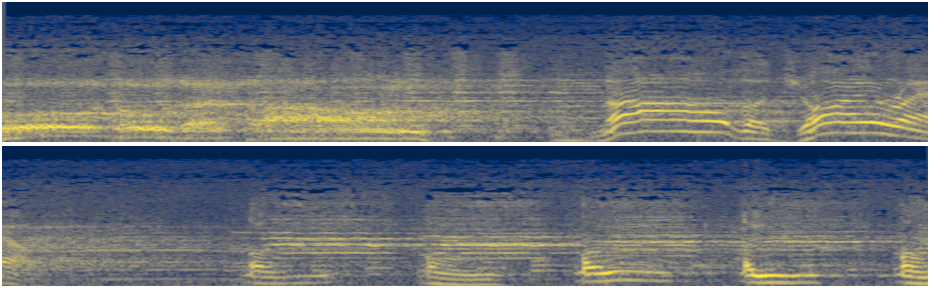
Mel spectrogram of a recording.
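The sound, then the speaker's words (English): Voices imitate a lion's roar as part of a sing-along song, loud: a group makes several drawn-out, rising-and-falling growls in quick succession, some overlapping, with the last few shorter and more clipped. “Once again, the lion this time.”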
